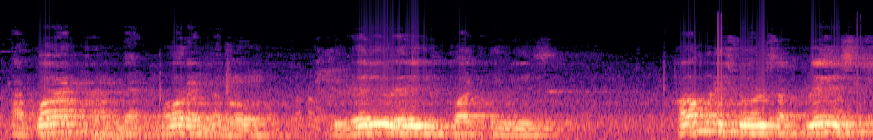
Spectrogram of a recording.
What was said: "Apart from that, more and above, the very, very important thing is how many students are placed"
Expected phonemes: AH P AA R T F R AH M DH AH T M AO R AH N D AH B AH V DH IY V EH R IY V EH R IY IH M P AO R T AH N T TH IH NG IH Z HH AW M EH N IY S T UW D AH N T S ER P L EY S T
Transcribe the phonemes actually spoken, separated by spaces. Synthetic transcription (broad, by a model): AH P AA R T F R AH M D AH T M AO R AH N D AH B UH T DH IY V EH R IY V EH R IY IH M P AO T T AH T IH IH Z HH AW M EH N IY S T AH T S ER P L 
